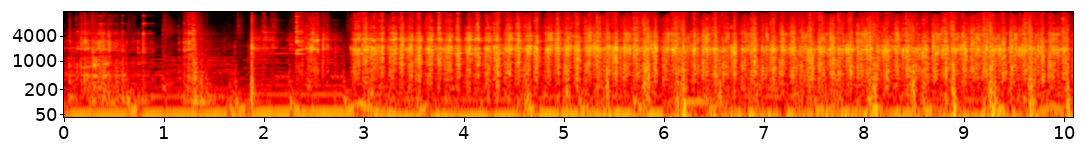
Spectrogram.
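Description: Ice cubes clattering as they are tipped from the metal tin into the glass half of a Boston shaker. From about three seconds in, ice rattles hard and fast inside the sealed shaker as it is shaken.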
